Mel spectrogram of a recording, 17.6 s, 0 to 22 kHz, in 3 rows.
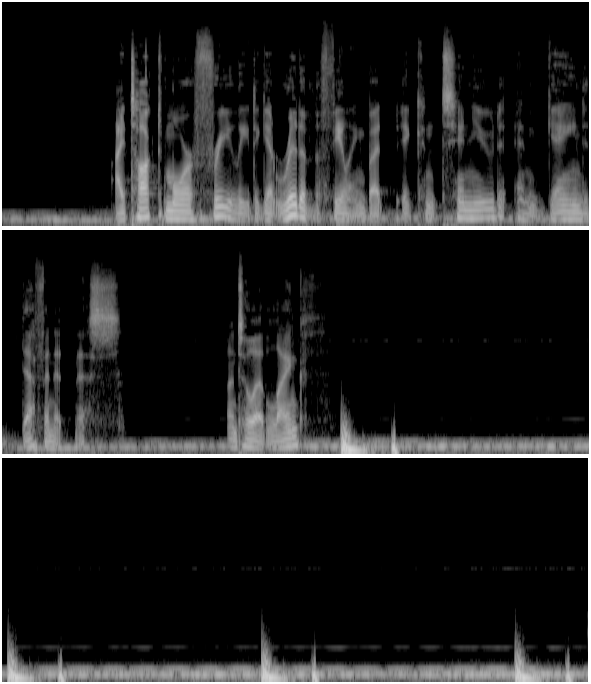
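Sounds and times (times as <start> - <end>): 
low droning hum: 0.0 - 17.6
speech: 1.1 - 7.2, 8.1 - 9.1
heartbeat sound effect thumps: 9.2 - 9.9, 11.8 - 12.4, 14.3 - 15.0, 16.9 - 17.6.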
